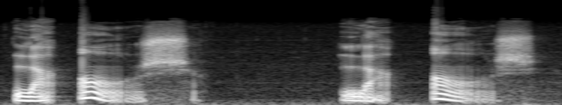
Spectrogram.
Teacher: La hanche. Remember, H here is not pronounced, so you get the sound en, hanche, at the beginning.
